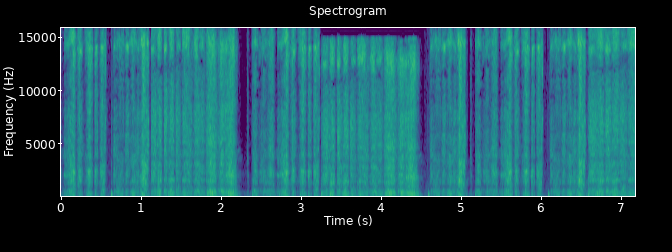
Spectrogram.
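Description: Pen scratching across paper in long strokes, broken by several brief pauses between strokes.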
